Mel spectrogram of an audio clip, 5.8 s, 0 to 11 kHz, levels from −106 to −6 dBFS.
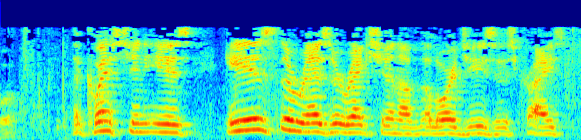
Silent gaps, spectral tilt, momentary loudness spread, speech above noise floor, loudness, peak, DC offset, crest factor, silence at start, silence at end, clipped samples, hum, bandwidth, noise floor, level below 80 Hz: none; -8 dB/octave; 12 LU; 24 dB; -26 LUFS; -10 dBFS; under 0.1%; 16 dB; 0 s; 0 s; under 0.1%; none; 6 kHz; -49 dBFS; -68 dBFS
